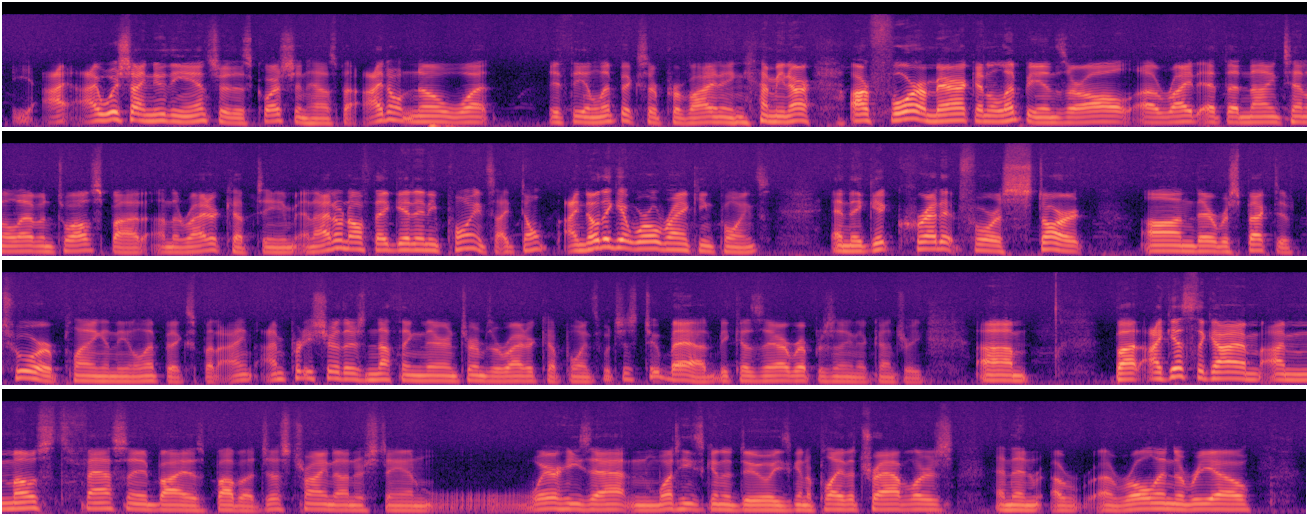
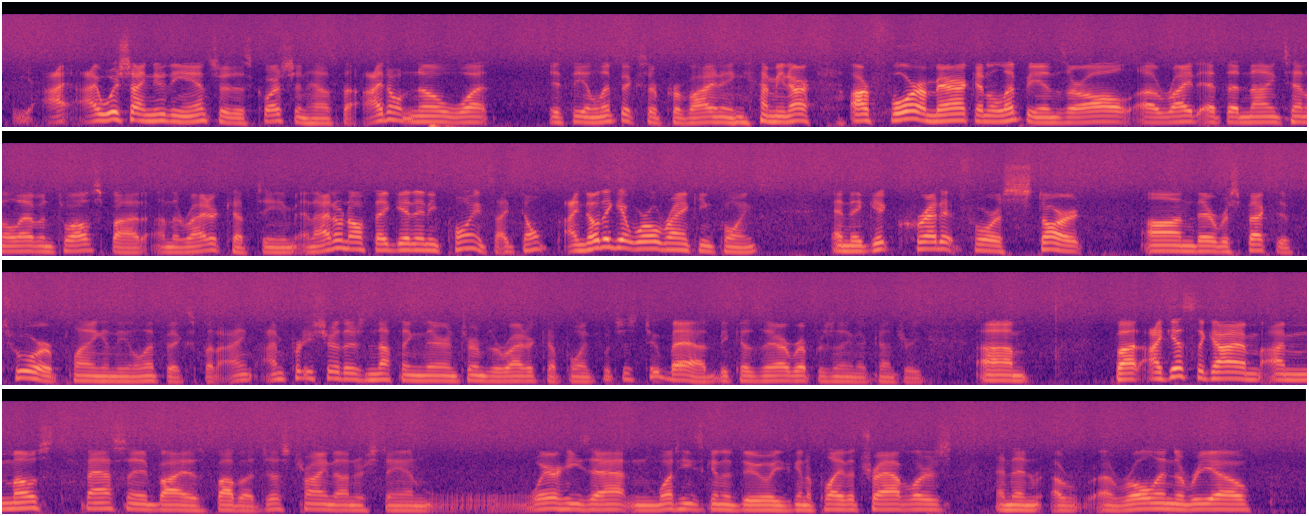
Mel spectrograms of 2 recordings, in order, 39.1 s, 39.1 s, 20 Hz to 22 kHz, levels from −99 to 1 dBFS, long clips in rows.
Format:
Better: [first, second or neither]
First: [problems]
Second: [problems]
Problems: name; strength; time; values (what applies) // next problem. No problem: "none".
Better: first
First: hiss; faint; throughout; 25 dB below the speech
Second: hiss; loud; throughout; 6 dB below the speech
